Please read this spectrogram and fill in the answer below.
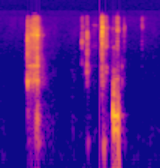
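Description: A few short clicks and knocks close to the microphone. The loudest is a dull thump about one and a half seconds in.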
